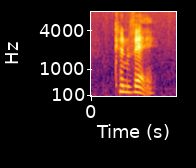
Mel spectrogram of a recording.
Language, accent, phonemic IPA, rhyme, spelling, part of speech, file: English, US, /kənˈveɪ/, -eɪ, convey, verb, En-us-convey.ogg
- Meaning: 1. To move (something) from one place to another 2. To take or carry (someone) from one place to another 3. To communicate; to make known; to portray 4. To transfer legal rights (to)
